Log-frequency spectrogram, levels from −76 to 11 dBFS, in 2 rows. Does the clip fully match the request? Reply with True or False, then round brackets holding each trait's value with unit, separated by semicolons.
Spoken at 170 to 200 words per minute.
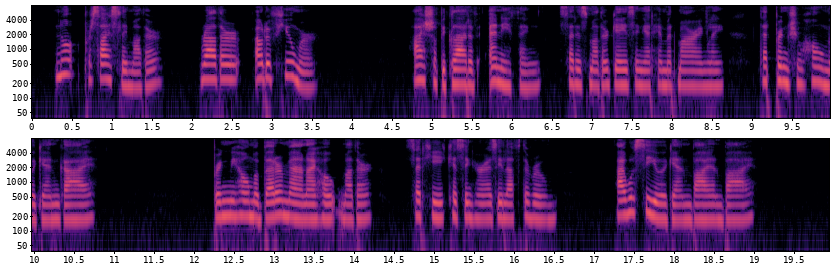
False (155 wpm)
